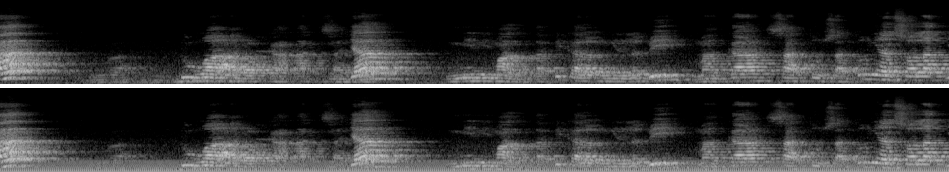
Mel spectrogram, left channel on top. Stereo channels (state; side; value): noise; right; hum, 5 dB below the sound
